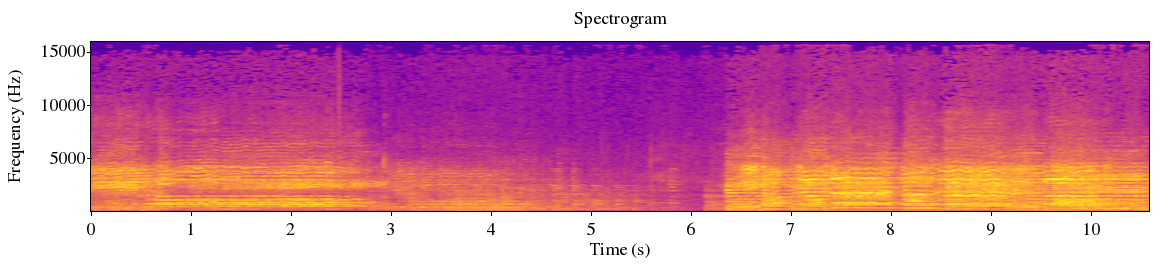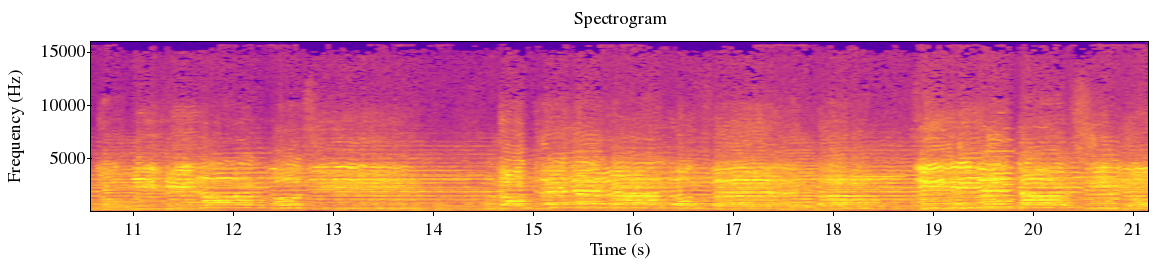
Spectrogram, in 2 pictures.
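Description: A choir singing with musical accompaniment. A held passage fades away about six seconds in, then a louder, fuller section starts abruptly over a steady low note.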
